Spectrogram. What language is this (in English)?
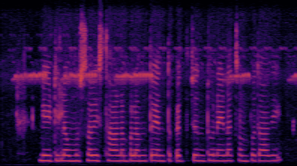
Telugu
